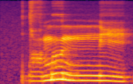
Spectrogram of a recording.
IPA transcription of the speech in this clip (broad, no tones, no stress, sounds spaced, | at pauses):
dˤ a̤ m ɯ nː i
